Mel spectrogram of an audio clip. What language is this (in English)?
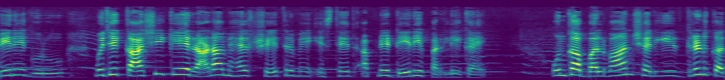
Hindi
